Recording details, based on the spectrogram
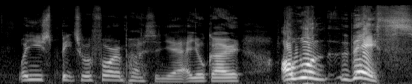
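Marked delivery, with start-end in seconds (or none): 2.8-4.1 very loud, high-pitched, almost shouting. Mocking how people talk to foreign people, shouting loudly. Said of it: "saying it louder".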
